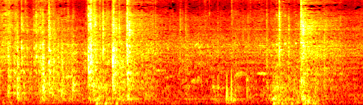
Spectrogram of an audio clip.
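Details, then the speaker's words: Motorcycle kick-started with the ignition switch off: dull kick-lever thumps and mechanical clatter, no firing; the engine will not start until the key is turned on. "đạp không được các bạn nha. Bây giờ phải mở thôi. Mở chìa khóa thôi."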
